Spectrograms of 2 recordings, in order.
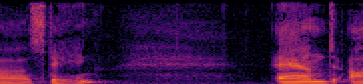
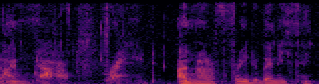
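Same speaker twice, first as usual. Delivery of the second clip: whispered vow; 5 semitones lower, 10 dB quieter than usual. Acted. Robber vows courage to Buddha.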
